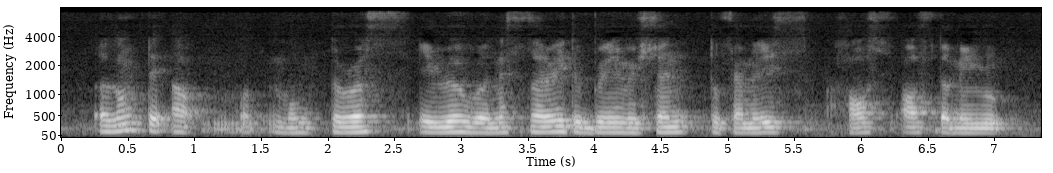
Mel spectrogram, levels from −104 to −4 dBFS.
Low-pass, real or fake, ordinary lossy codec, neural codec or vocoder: 7.2 kHz; fake; none; codec, 44.1 kHz, 7.8 kbps, DAC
